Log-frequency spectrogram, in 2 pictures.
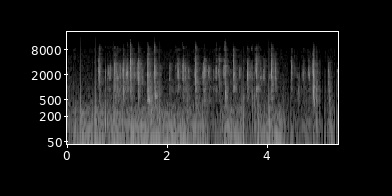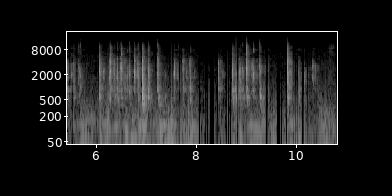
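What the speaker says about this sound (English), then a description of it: "I can't type and talk at the same time." Fingers type steadily on a computer keyboard, close and quiet, giving dense irregular bursts of small key clicks with brief pauses and no speech.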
